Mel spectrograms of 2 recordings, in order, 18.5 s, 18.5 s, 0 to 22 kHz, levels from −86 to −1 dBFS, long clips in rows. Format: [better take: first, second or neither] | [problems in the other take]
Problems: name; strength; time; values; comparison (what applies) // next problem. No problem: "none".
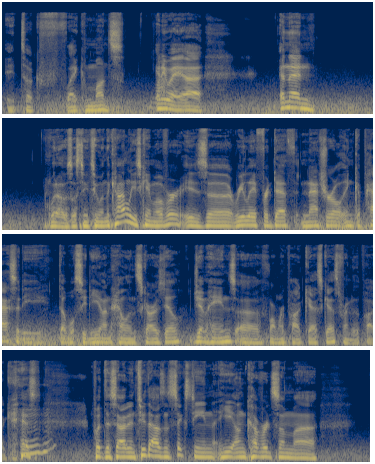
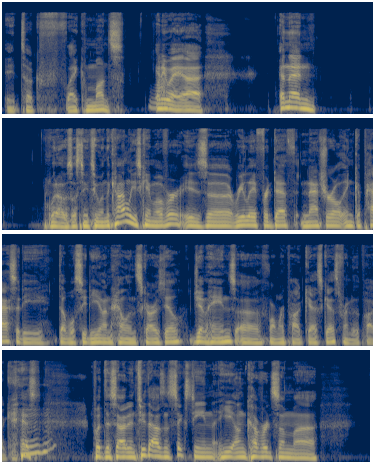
second | wind noise on the microphone; occasional gusts; 20 dB below the speech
